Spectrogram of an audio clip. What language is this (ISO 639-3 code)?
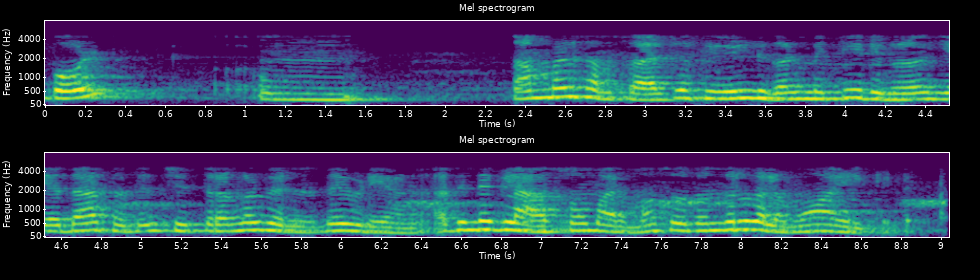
mal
